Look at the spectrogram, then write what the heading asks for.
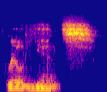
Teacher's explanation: Then brilliance, where the I kind of makes a Y sound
